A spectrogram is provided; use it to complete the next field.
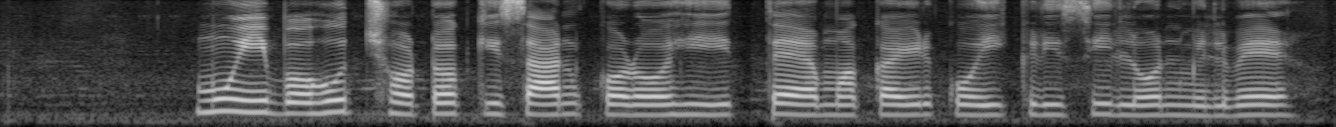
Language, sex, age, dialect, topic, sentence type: Magahi, female, 41-45, Northeastern/Surjapuri, agriculture, question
